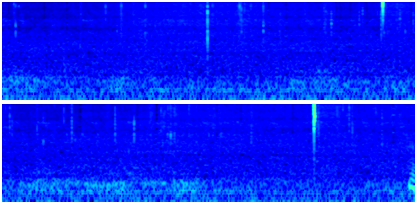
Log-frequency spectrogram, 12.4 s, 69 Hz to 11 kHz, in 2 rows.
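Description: A few small, sharp clicks of flush cutters nipping at the metal cap and plastic separator on the top of a cut-open 18650 lithium-ion cell, three of them spread out, the last the loudest, over a low steady background rumble.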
